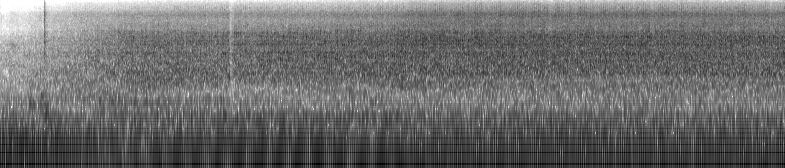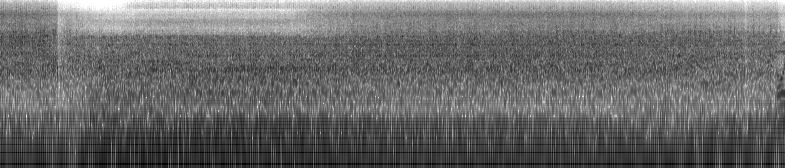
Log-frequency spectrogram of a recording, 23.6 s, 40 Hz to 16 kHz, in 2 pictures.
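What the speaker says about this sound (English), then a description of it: "now I'll get out so you can listen to the motor" A 2005 Sterling tandem-axle side-load 30-yard garbage truck idles steadily with a deep, loud diesel rumble throughout, the engine note holding even with a brief shift partway through.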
